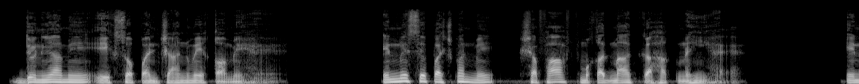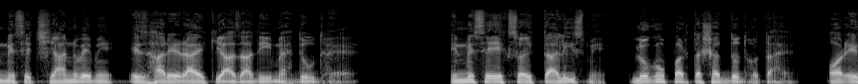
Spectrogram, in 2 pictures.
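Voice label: Urdu, male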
